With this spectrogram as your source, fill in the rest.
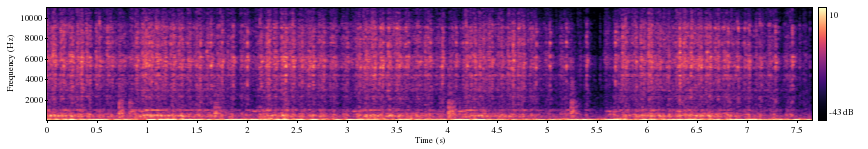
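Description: A sewing machine stitching the lining of a blouse back, running in a fast continuous whir with rhythmic mechanical clatter, close and steady with brief slowdowns, no talk.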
